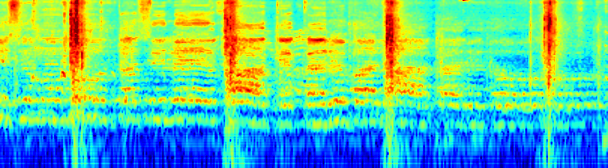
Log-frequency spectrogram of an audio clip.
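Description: A group of men chanting a Shia noha lament together, with the mourners striking their chests (matam) in unison about every one and a half seconds; each strike is a loud slap standing out above the chant.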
